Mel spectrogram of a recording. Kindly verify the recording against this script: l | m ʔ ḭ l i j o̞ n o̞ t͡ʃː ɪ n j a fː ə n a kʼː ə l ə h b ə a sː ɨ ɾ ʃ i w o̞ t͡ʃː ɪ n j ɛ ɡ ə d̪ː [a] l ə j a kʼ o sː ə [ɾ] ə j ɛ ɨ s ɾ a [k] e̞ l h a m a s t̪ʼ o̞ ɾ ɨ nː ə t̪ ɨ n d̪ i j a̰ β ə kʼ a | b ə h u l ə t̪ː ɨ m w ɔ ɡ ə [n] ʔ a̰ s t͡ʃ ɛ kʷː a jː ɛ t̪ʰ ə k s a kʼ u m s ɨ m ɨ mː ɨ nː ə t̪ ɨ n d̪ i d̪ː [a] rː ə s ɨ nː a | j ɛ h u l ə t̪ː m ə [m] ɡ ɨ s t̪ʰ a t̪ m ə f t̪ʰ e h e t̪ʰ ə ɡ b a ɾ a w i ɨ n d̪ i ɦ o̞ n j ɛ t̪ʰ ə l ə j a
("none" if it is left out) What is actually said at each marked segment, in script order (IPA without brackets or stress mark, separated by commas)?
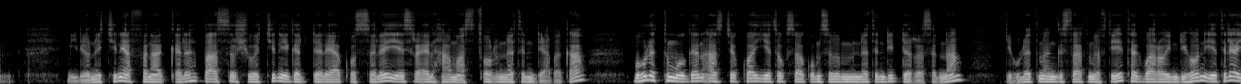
ə, l, ʔ, n, ə, ŋ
